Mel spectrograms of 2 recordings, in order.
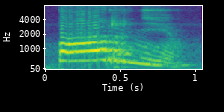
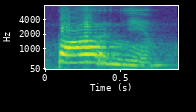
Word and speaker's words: парни: Look how we get the plural form. Пар. It it stays stressed. Then yeah disappears. The soft sign is replaced with e, so we get парни, парни, guys, young men, парни, парни.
